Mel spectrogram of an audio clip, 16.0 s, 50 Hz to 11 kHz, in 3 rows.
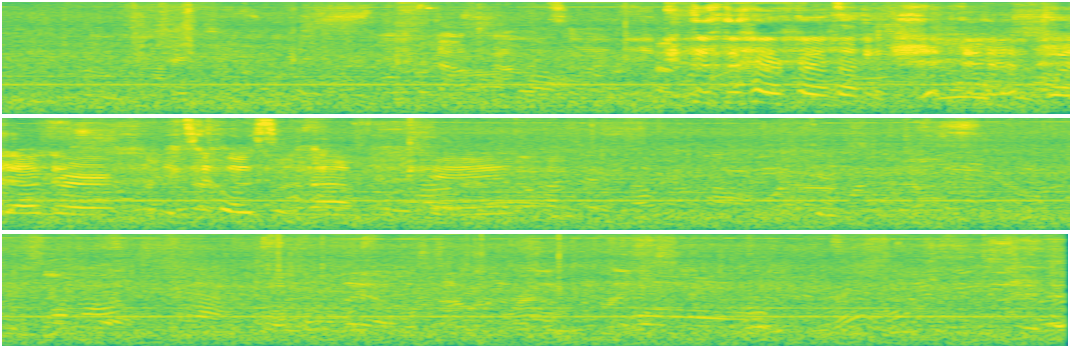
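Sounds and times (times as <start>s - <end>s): airplane cabin roar: 0.0s - 16.0s
thin steady whine: 0.0s - 16.0s.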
